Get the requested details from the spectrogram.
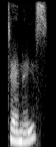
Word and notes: tenace: Indian

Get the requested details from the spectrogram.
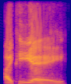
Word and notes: IPA: American English

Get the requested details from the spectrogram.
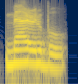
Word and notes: marabou: Indian

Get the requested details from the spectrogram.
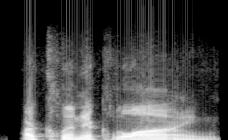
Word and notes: aclinic line: American English

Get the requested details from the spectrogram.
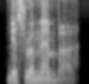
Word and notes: disremember: British English

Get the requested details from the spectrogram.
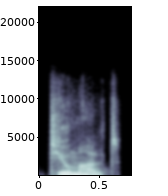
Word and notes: tumult: Indian

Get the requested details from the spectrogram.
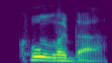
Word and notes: coolibah: American English

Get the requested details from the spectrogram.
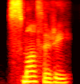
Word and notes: smothery: Indian

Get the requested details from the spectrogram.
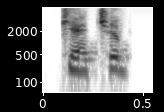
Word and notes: ketchup: Indian

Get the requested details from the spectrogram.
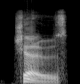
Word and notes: chose: British English

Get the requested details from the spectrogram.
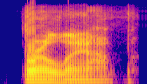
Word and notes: burlap: American English

